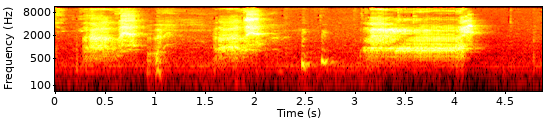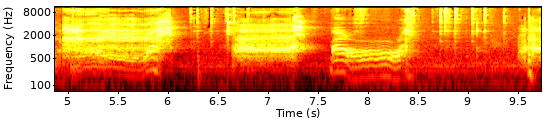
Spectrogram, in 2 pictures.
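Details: Male pet bare-eyed cockatoo being entertained by its owner with a can, giving a series of loud, harsh, raspy screeches, each about a second long, repeated roughly every one to two seconds, with a few wavering, growling notes between.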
